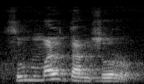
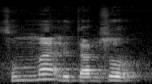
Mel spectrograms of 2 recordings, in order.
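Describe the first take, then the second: First: The l is closed with no vowel after it. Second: The l is followed by a short vowel. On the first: The speaker calls it right. "அப்படி ஆக்கிருந்தேன்" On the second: The speaker calls it wrong. "என்று சொல்லாம"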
